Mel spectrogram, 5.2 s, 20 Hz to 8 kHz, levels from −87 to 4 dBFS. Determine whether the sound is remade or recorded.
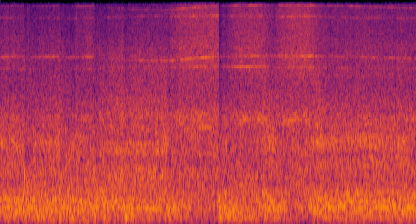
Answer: recorded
